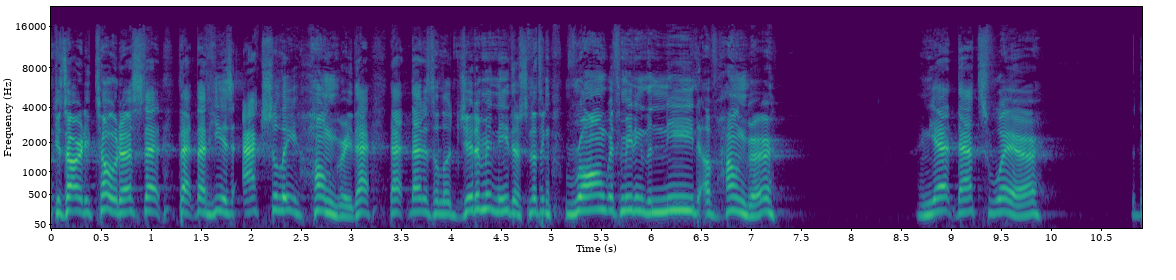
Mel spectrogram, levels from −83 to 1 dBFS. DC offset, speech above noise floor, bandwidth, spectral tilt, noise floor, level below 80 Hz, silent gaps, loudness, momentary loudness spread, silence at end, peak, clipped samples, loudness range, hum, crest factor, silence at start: under 0.1%; 50 dB; 16.5 kHz; -3.5 dB/octave; -78 dBFS; -74 dBFS; none; -27 LUFS; 7 LU; 0 s; -8 dBFS; under 0.1%; 4 LU; none; 22 dB; 0 s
